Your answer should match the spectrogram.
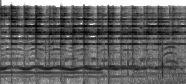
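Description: A handheld cowbell shaken rapidly, its clapper striking many times a second, with a steady held tone underneath.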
